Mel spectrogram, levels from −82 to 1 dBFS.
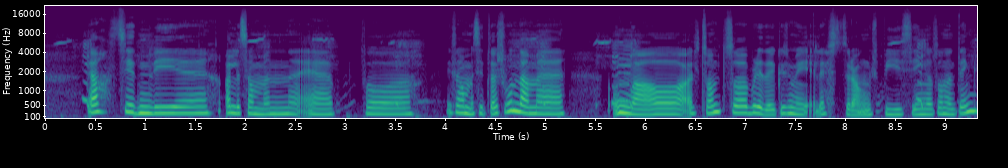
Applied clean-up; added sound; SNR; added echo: none; Dog; 19 dB; none.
